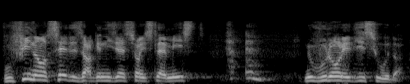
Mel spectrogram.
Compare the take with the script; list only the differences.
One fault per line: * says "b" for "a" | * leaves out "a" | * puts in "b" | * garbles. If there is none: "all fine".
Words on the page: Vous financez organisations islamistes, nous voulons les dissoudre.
* puts in "des"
